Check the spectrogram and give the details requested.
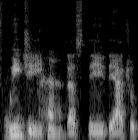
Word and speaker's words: Ouija: It it's a it's Ouiji. That's the the actual pronunciation for it.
